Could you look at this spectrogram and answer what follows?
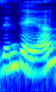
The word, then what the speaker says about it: Zendaya: I've been in love with Zac Efron for years, and Zendaya, and I did look up how to pronounce her name, it is Zendaya.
